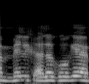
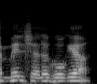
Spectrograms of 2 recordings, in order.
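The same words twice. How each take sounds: First: मिल्क said with a hard k at the end; old pronunciation milk. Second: मिल्च ending in a ch sound; new pronunciation milch. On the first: Teacher contrasting old and new, मिल्क with a hard k. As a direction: end मिल्क on a crisp k sound. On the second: Teacher showing the modern word, मिल्च ending in ch. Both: Shown as a demonstration. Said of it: "फिर धीरे-धीरे उच्चारण change हो गया".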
